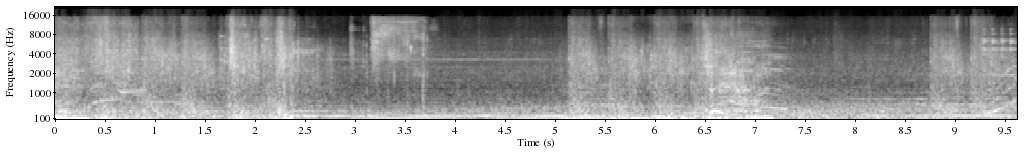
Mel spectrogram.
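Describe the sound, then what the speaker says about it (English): Gunfire in a video game shootout near a base elevator, a series of booming shots and bursts, some overlapping, over a continuous noisy game soundscape. "After I shoot these guys."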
